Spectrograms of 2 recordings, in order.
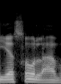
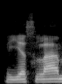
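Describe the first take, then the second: First: Said in the usual way. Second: यश लाभ as "yas labh"; wrong short ending. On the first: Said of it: "होता है". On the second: Shown as a demonstration. Teacher showing the wrong form, यश लाभ without the o. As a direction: end यश without any "o". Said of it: "नहीं होता है".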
